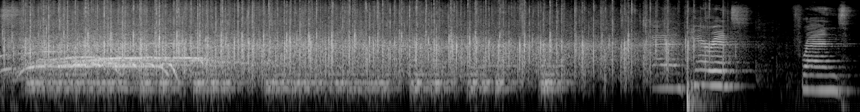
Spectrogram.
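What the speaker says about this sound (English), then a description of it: "Please give yourselves and them another round of applause." Graduation ceremony audience at Temple University applauding, dense sustained clapping from a large crowd with some cheering, fading out before a voice speaks over a public address.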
